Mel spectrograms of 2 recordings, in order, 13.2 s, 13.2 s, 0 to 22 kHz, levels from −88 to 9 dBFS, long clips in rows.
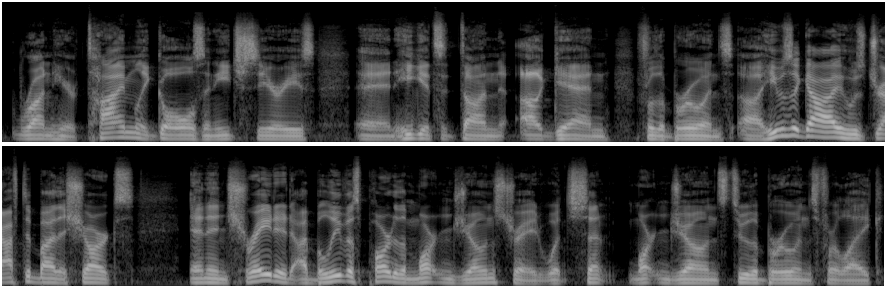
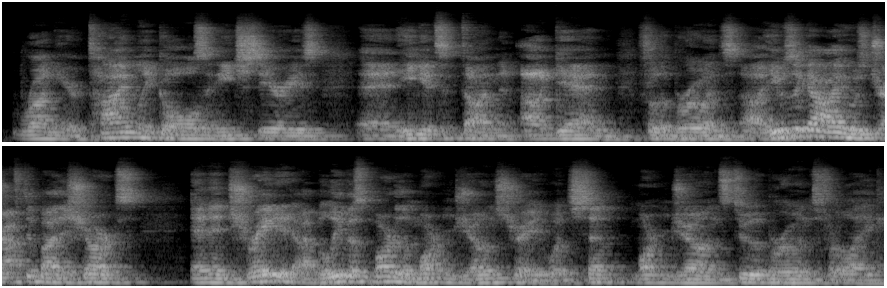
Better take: first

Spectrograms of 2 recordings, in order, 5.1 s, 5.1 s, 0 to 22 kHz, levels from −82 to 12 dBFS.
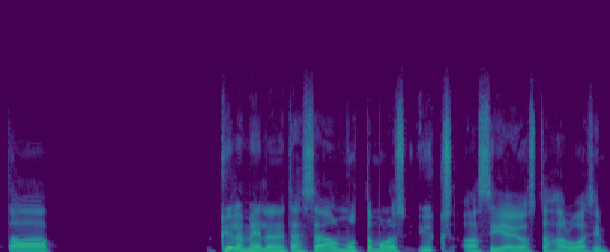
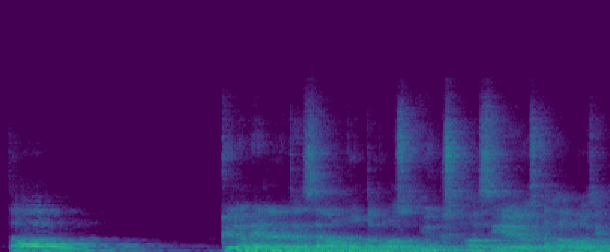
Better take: first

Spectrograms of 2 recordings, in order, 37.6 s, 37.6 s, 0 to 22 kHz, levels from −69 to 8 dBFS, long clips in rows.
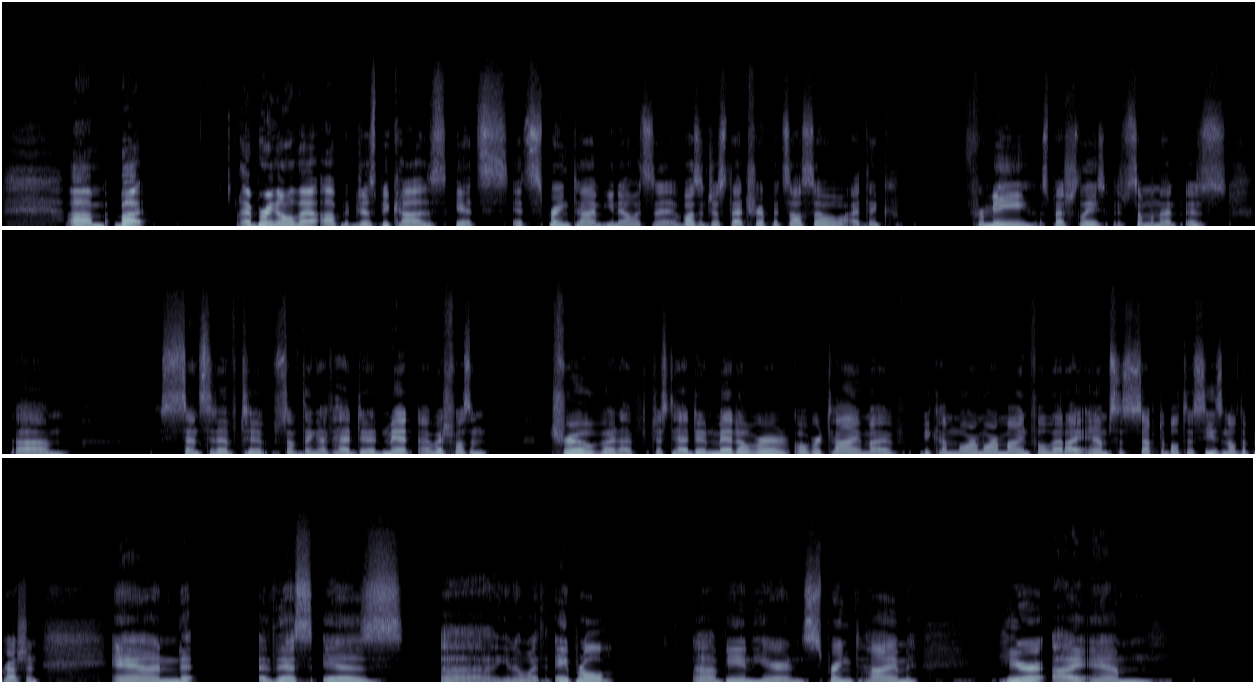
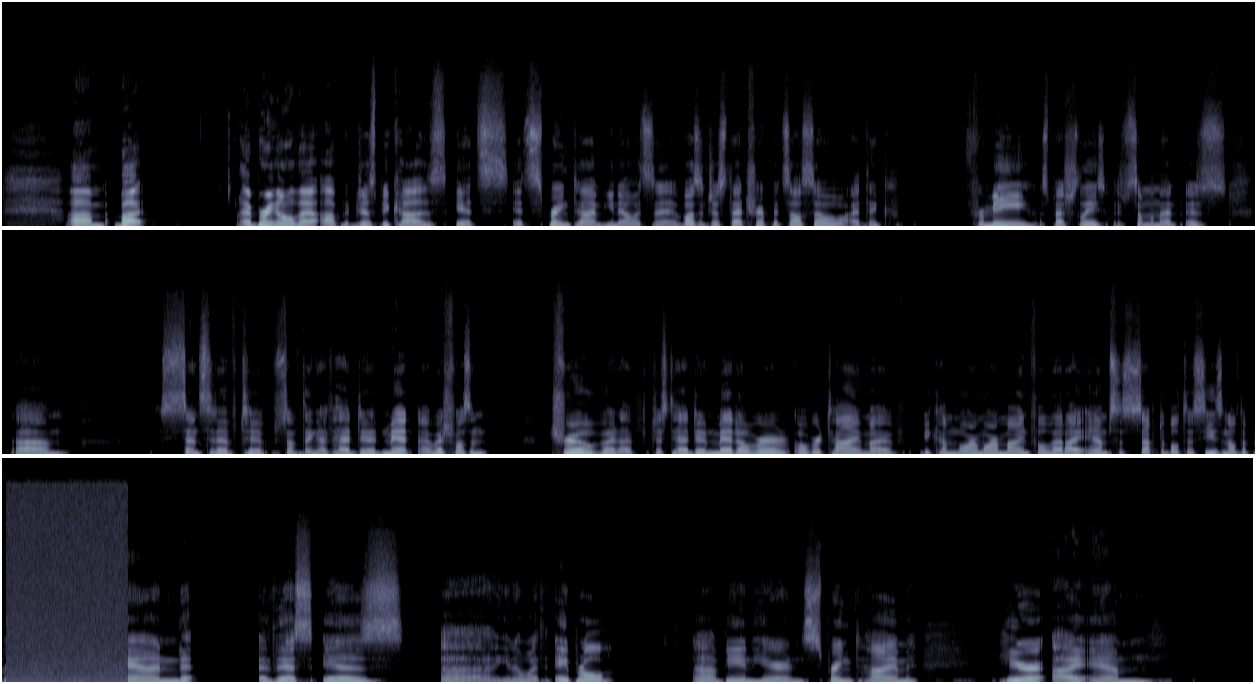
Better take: first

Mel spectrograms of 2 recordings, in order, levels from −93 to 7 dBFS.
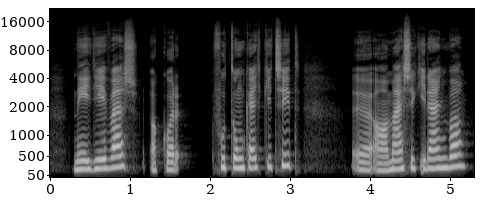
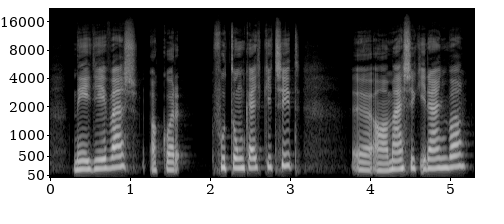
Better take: neither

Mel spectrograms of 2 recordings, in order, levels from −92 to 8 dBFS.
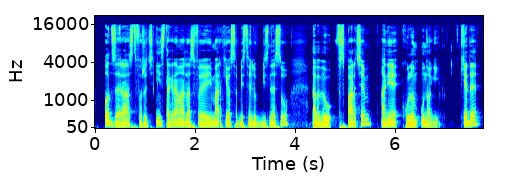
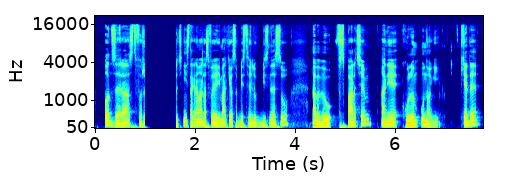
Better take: first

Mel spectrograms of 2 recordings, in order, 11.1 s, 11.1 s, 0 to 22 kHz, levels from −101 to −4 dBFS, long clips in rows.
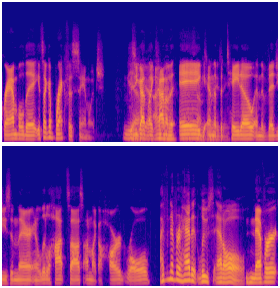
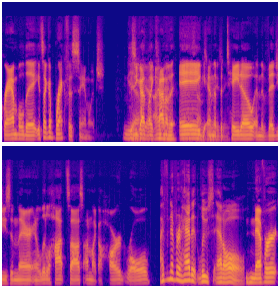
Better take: second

